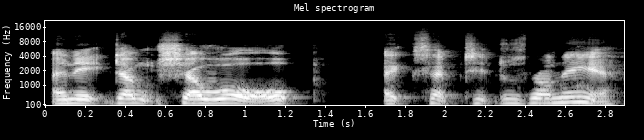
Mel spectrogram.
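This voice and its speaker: Very bright, insistent woman from England. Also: lowish voice, a little slow. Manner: insistent, circling, frequent "you know what I mean". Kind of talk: casual opinionated live-stream chat.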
